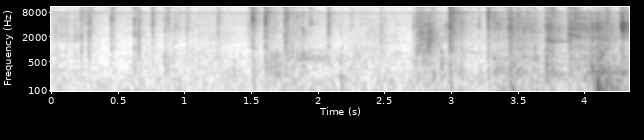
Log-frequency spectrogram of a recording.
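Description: Scattered sharp crackles from a charcoal fire roasting whole breadfruit, with plastic-bag crinkling growing denser in the last second or so as a hand reaches in with the bag to turn the fruit.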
